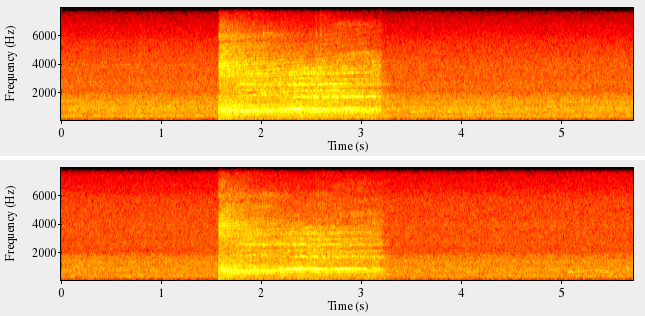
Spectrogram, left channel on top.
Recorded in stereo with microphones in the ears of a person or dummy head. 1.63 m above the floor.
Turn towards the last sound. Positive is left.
turn(degrees=20)  # may be behind; listen again after turning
